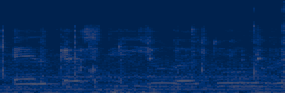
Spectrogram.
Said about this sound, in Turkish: Bok gibi klavye sesi geliyor biliyorum. Ama biraz daha yumuşak davranacağım bu konuda. Um, ben çünkü laptopu mesela şeye bağlıyorum ve hayvan gibi klavyeye vurarak çalışıyorum yazı konusunda.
